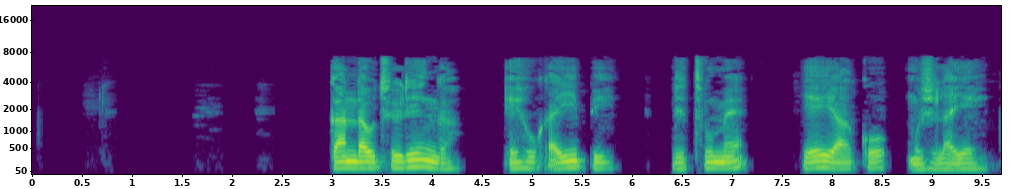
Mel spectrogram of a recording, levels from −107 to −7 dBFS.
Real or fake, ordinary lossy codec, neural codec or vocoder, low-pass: real; MP3, 48 kbps; none; 7.2 kHz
